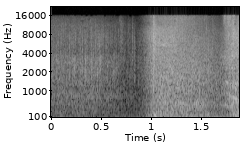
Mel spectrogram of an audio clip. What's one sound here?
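A magical blast bursts with a loud whoosh.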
